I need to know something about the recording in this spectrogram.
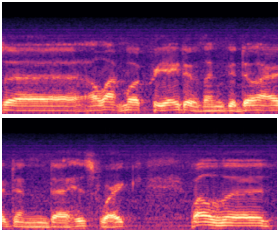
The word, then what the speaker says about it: Goddard: Since Goddard was an American, it would be pronounced Goddard, wouldn't it?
